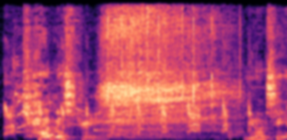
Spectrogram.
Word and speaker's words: chemistry: that's why okay but when it's not French what sound does this make Dutch sound which means this word is it'd be chemistry chemistry you don't see how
